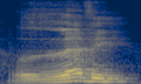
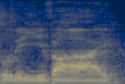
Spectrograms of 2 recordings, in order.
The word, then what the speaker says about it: Levi: me guys um yeah Levy I went to the levy and the levy was dry I know it's Levi whatever it's spelled like the levy um but anyways um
